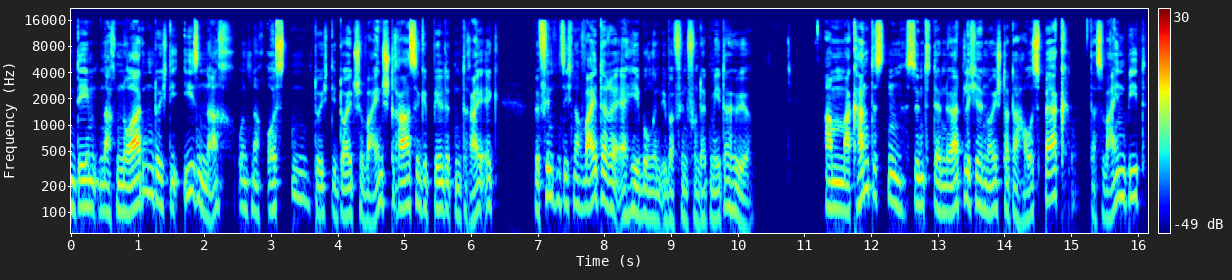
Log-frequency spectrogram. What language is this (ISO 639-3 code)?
deu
